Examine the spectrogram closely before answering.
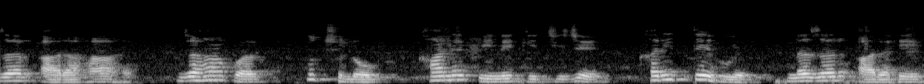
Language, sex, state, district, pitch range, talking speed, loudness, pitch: Hindi, male, Rajasthan, Bikaner, 120-185 Hz, 110 wpm, -16 LUFS, 135 Hz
